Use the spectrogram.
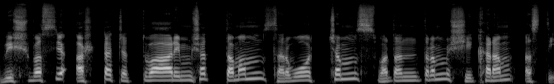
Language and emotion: Sanskrit, neutral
